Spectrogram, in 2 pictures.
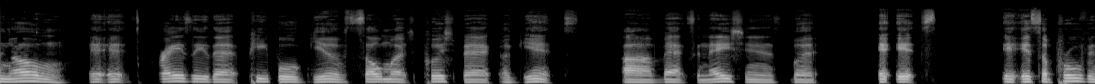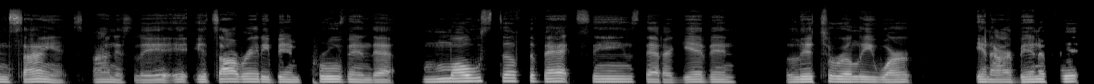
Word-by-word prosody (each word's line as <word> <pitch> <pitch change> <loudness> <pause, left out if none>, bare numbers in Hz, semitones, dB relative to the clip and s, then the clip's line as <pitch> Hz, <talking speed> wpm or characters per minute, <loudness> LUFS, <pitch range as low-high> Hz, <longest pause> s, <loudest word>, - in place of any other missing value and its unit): know 130 -7 +3 0.2
i - - -4
it's 115 -3 -3 0.2
crazy 130 -1 +2
that 115 -2 0
people 120 -5 0
give 120 -1 +1
so 120 +3 +2
much 120 -2 -1
pushback 110 -5 0
against, 110 +4 -3 0.4
uh, 105 -1 +3
vaccinations, 110 0 -1
but 105 -3 -2 0.6
i - - +6
it's - - +3 0.7
i - - +1
it's 125 0 +4
a 125 - +6
proven 130 -2 +2
science, 115 -2 0
honestly, 100 -2 -4
i 105 - 0 0.2
it - - -9
it's 120 +1 -3
already 125 -1 +3
been 110 0 -2
proven 120 -4 +1
that 105 -1 -1 0.3
most 140 +7 +3
of 150 -1 +2
the 145 - 0
vaccines 125 -2 0
that 110 -2 0
are 105 - -3
given 110 +1 -3 0.5
literally 120 0 +2
work 110 +1 0 0.6
in 120 -1 +1
our 110 0 0
benefit. 120 +4 +1
120 Hz, 110 wpm, -24 LUFS, 110-125 Hz, 0.7 s, i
